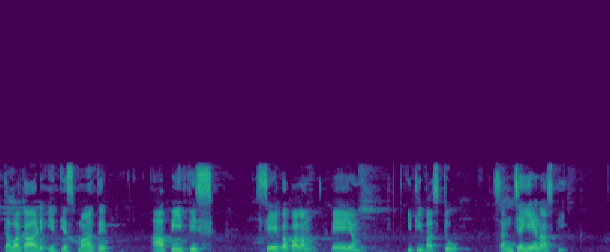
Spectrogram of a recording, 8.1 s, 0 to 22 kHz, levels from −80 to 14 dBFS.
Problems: none marked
